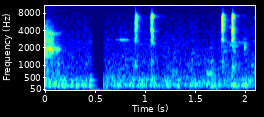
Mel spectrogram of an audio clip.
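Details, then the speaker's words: Sharp, high-pitched click stimuli in pairs over faint room noise, demonstrated for auditory brainstem evoked potentials in newborn hearing screening. "ahora te voy a mostrar más o menos cómo funciona el estímulo chico me llamo potenciales éste es el estímulo clic"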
